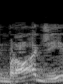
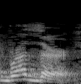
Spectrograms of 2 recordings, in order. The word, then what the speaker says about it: brother: chegar para um gringo e dizer brode, ou brother, ele não vai entender isso. Eu tenho que falar a pronúncia certa, que é brother. É estranho, é difícil para brasileiro, porque nós não temos esse TH.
